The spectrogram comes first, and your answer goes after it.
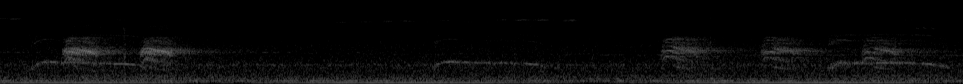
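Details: Red squirrel reacting after a goshawk attack it escaped, on a lakeside at Kallavesi near Kuopio, Finland, August 2015. Two sharp raspy bursts open, then a long quiet gap, then three rougher grating bursts in quick succession.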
